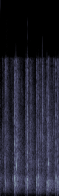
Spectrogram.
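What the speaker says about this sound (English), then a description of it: "So let's please give Bao a nice round of applause." An audience at a talk on children's mental health claps, a brief burst of uneven hand clapping from a small group, close and fairly loud.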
